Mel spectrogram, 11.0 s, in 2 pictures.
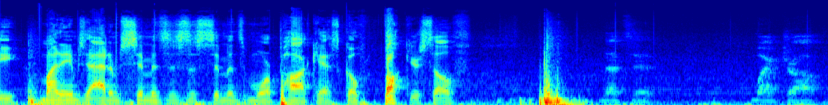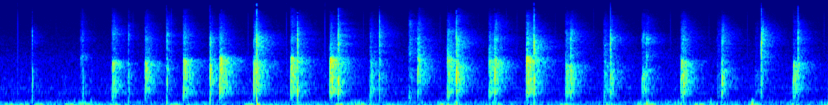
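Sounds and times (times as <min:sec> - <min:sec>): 
speech: 0:00.0 - 0:05.6
slow hand clapping: 0:05.7 - 0:11.0.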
